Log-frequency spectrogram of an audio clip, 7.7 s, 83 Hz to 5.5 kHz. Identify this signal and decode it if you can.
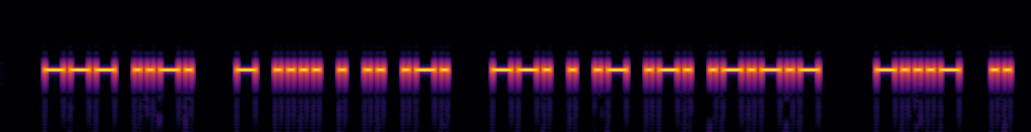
Morse code, heard as a keyed tone, about 25 wpm, 600 Hz. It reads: OF THEIR GEAR. <BT> I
